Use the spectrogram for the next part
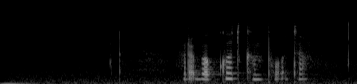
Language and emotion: Russian, sad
